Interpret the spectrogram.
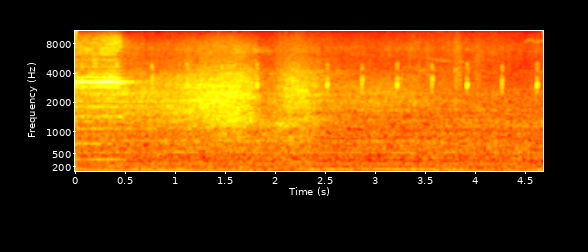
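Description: Car engine running slowly, heard from inside the cabin as the car reverses: a steady low hum.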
